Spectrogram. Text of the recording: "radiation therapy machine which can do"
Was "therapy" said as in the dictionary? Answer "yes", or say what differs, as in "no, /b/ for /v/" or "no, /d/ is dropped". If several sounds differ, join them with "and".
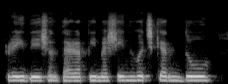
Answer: no, /t/ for /θ/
